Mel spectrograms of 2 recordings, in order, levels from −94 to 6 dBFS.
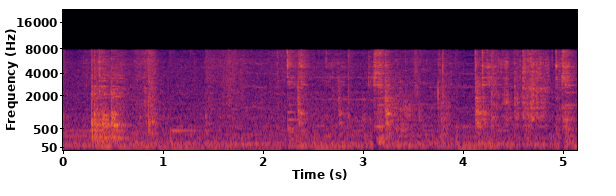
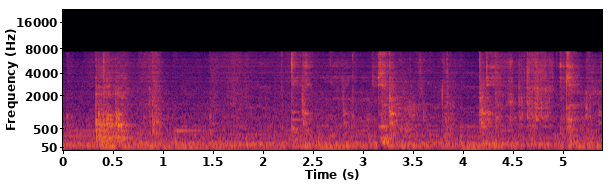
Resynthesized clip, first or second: second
